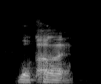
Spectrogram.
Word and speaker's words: Wakulla: Wakulla.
